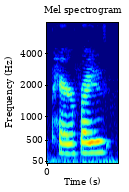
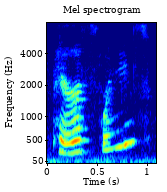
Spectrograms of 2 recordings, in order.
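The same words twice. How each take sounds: First: "paraphrase" said as "paraphrai"; "paraphrase" ending in "-frai", no final z; mispronounced. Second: "paraphrase?" with a clear final z and rising tune; "paraphrase?" retried carefully as a question; correct pronunciation. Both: Shown as a demonstration. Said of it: "I can't pronounce anything".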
